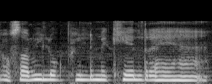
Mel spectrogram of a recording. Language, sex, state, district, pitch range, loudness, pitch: Hindi, female, Jharkhand, Garhwa, 195-215 Hz, -12 LUFS, 205 Hz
